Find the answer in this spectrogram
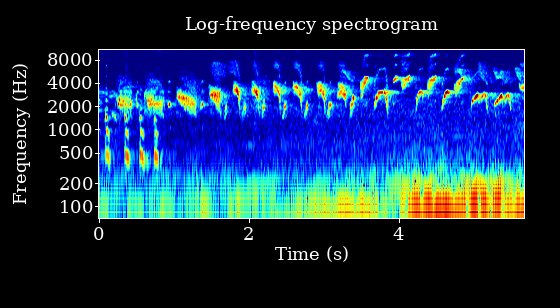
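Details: Large-bodied caged Chinese hwamei singing during a spreading fighting display: a few clipped chirps at first, then a rapid, busy stream of loud whistled and slurred notes tumbling over one another, with a faint low hum underneath.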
